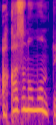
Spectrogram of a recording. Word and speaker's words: 不明門: 城の、実は開かずの門っていう、不明門って書いて、開かずの門って読むところがあって、はい、普段は入れないところを開けていただいて、そこでライブをしたんですよ。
